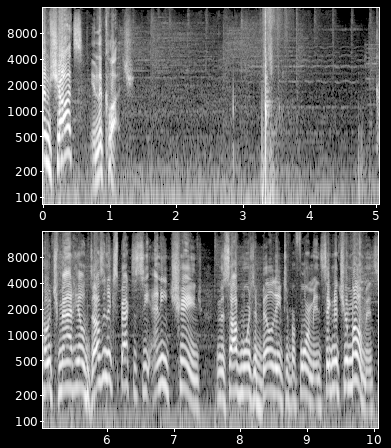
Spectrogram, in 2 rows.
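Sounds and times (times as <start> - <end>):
tennis racket hitting ball: 2.8 - 3.8.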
